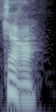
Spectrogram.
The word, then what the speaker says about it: Cara: Ça se prononce Cara.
